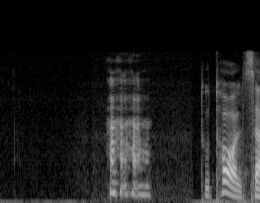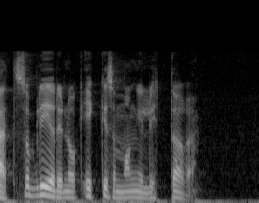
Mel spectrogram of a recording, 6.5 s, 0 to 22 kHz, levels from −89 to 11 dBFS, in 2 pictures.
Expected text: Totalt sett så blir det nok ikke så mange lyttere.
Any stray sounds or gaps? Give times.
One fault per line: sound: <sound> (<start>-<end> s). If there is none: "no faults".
sound: laugh (1.3-1.9 s)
